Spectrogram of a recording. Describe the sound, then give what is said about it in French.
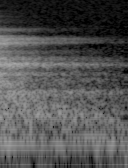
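A single soft, airy breath fading out over about a second, a slow exhale through the mouth after a deep inhale through the nose that fills the belly and chest, as part of a guided relaxation exercise. No one speaks. “Pour commencer, prenez tout d'abord une profonde inspiration par le nez en gonflant le ventre et la poitrine et soufflez par la bouche.”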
